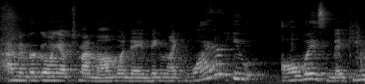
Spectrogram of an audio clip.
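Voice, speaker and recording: Fairly quick speech from a woman at a medium pitch, amid noticeable background noise and audible room echo. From US South, Tennessee. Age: 20s. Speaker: cooking vlogger. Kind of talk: casual cooking tutorial.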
